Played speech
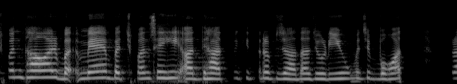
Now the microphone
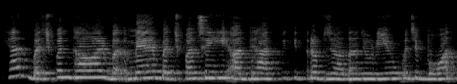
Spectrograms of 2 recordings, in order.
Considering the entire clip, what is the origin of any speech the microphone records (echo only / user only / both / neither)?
echo only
